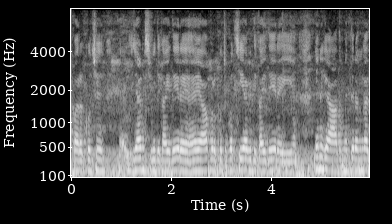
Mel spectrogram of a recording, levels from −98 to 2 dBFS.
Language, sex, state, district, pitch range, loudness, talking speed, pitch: Hindi, male, Haryana, Charkhi Dadri, 145-155 Hz, -13 LUFS, 220 wpm, 150 Hz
